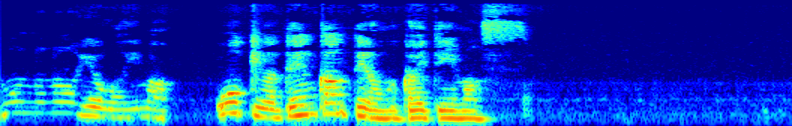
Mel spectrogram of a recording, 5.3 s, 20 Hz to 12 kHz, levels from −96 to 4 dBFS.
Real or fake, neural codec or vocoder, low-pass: real; none; 10.8 kHz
